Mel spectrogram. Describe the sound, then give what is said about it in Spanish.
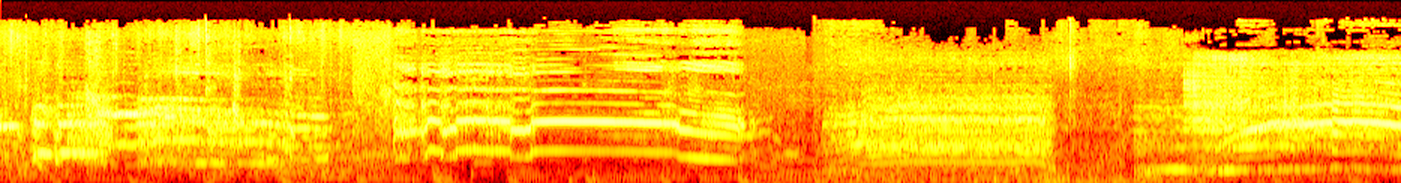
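A rooster crows loudly and repeatedly in a rural area, several long rising-and-falling calls, with other farm animals mooing and clucking in the background and no one speaking. “del gallo que los despierta por la mañana”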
